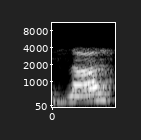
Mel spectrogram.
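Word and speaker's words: ذال: होती है ठीक है ध्यान से देखिए जाल इ pronounce from the टिप ऑफ the tongue and the inner as ऑफ the upper teeth inner as कौन सा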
